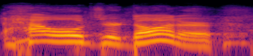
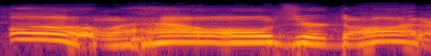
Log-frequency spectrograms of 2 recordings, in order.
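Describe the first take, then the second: First: It sounds like an innocent, polite question. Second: It sounds suggestive and creepy.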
